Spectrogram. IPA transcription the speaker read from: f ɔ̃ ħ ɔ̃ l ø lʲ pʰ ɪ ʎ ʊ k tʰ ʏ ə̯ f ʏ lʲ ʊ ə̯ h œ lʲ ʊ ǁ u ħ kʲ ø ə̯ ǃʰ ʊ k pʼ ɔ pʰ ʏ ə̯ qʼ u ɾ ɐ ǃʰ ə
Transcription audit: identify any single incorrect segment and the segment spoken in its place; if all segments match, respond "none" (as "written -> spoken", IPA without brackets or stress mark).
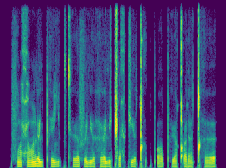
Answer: none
